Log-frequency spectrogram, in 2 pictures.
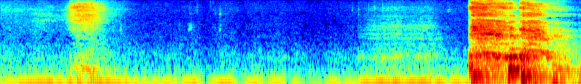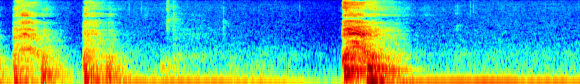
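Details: Summer morning productive catarrhal cough that has started recurring regularly in the mornings: a run of about five harsh, loose coughs with throat-clearing over a steady low hum.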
